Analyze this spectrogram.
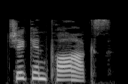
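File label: "chicken-pox", British English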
